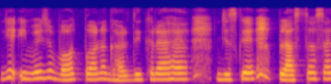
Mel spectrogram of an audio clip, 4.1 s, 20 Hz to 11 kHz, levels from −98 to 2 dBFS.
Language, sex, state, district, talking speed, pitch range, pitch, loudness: Hindi, female, Chhattisgarh, Sukma, 200 wpm, 210-240 Hz, 225 Hz, -19 LUFS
